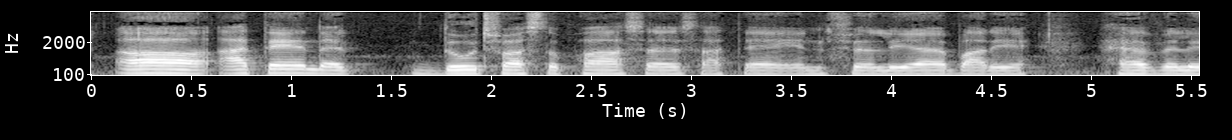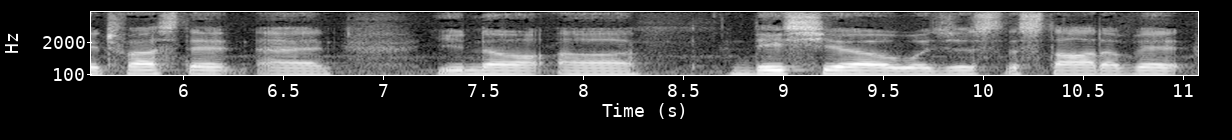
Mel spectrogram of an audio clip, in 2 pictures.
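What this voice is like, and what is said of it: African-accented English. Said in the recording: “I have an African accent.”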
